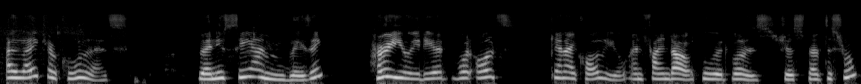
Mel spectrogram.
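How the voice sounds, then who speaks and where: A woman's voice: sits high, lively intonation, moderate pace, no room sound, low-quality recording. A woman playing an imperious, hot-tempered noblewoman scolding her servants in a theatrical radio play. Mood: angry, impatient. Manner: haughty, commanding, theatrical exclamations. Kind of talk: radio play acting of a classic comedy.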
